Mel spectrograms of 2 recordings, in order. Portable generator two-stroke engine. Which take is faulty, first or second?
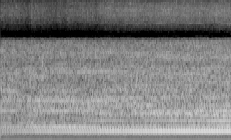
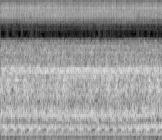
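second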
